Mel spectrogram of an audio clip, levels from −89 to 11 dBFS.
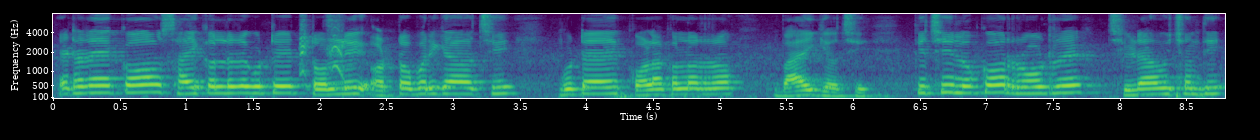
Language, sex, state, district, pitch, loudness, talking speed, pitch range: Odia, male, Odisha, Malkangiri, 215 Hz, -12 LUFS, 130 wpm, 190-235 Hz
